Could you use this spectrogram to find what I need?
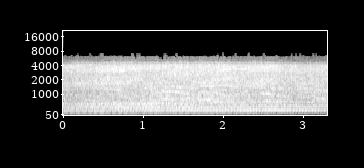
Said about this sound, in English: Louis Blériot, the French flyer, is crossing the channel in his aeroplane.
